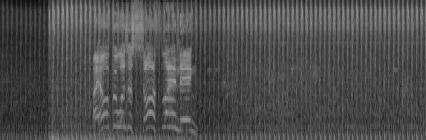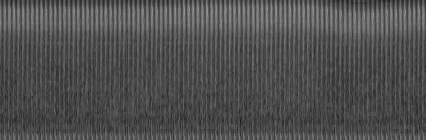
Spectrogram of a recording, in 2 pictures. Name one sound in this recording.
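A helicopter's rotor thumps in a fast, steady beat close by.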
